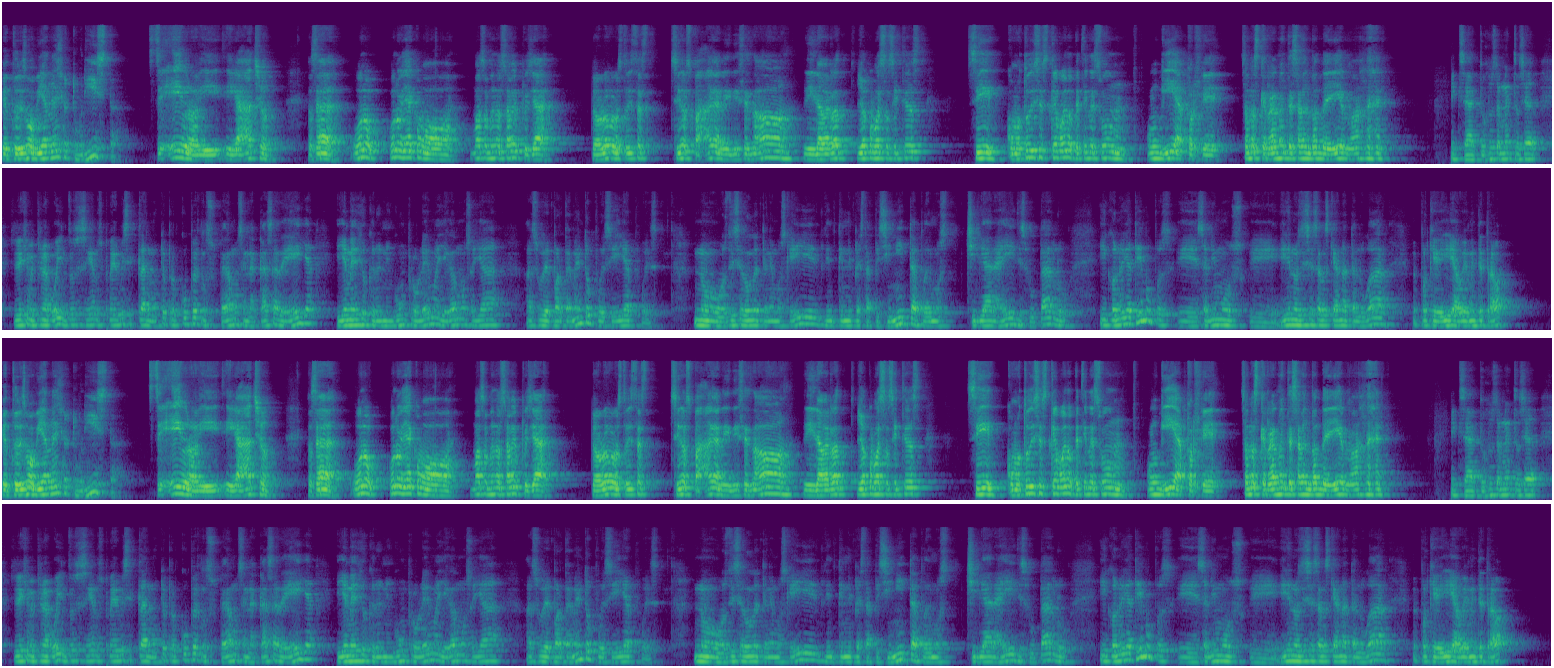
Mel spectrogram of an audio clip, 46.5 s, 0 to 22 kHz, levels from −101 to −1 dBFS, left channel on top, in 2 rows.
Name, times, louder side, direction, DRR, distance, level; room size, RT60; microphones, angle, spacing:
voice 1, 0.0-0.9 2.3-4.0 4.6-6.8 7.0-8.2 8.9-9.7 10.0-13.7 14.5-16.9 17.2-18.2 18.6-20.7, right 2 dB, 45° right, 5 dB, 1.0 m, -28 dB
voice 2, 0.7-1.8 21.7-30.8 31.1-33.1 33.4-37.4 37.7-45.7, equal, 5° left, 1 dB, 1.6 m, -36 dB
24.0 x 9.8 x 2.4 m, 0.74 s
head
